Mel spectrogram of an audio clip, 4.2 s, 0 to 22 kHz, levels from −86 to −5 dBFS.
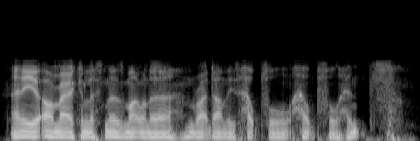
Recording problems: high frequencies cut off; severe; nothing above 4 kHz

